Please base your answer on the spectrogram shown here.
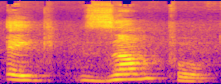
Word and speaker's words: example: When you have EX at the beginning of a word and after the EX you have a vowel letter. Now the EX will be pronounced eggs, eggs, eggs.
